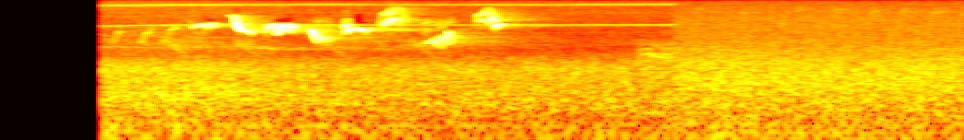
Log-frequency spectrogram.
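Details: Male European pied flycatcher singing in Sweden while a female listens: one quick phrase of sweet, high, rising and falling whistled notes lasting under two seconds, over steady broadband background noise and faint constant electrical tones.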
